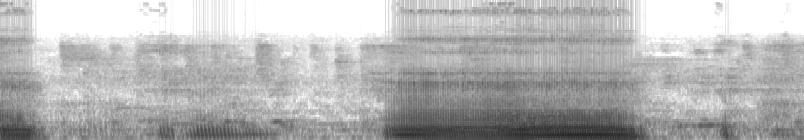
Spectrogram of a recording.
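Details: Dog snoring at bedtime, with a loud rumbling snore in the middle and softer snoring breaths around it; ordinary sleep snoring.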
